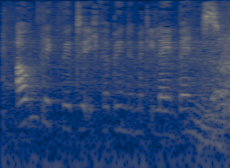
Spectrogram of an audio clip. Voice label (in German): Telefonstimme, Stimmproben; Seinfeld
